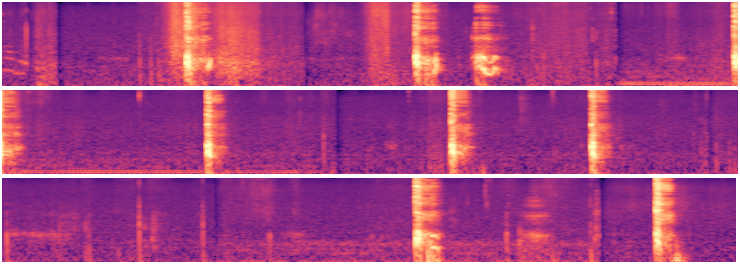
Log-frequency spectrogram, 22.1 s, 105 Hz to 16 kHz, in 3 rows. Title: bronchitis cough 2 (f)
